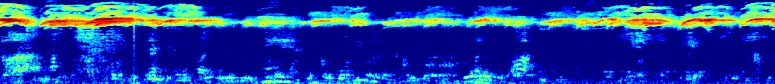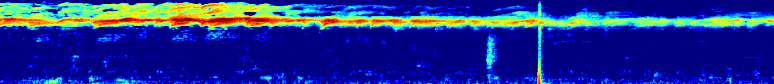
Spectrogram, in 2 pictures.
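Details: Singing swifts, several birds calling: continuous shrill, buzzy, high screams that rise and fall in loudness in rapid overlapping bursts, with one sharp click near the end.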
